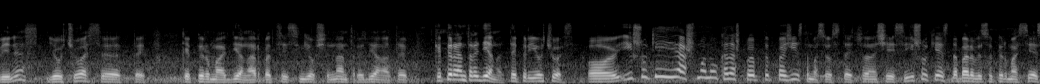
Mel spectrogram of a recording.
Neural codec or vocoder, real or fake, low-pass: none; real; 7.2 kHz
